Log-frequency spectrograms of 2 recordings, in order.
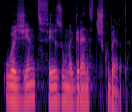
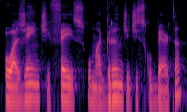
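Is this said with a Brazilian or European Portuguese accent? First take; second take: European; Brazilian. First: Final e is weak, with plain t and d. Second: Final e sounds like i, with ch-like t. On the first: "e em Portugal" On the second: "esta frase no Brasil lê-se"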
